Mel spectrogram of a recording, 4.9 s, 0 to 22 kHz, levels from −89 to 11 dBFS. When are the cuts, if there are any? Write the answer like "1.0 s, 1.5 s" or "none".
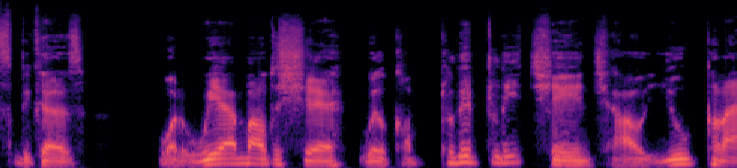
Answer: none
